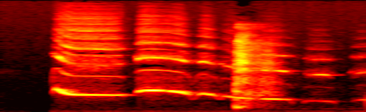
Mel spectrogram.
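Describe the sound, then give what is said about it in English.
A slide whistle plays a short, wavering tune of several sustained notes that bend slightly in pitch, with one breathy burst midway, clear, with no talking over it. “maybe that's the way we go out, just with the little slide whistle music.”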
